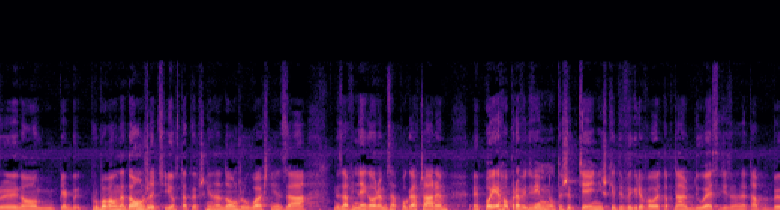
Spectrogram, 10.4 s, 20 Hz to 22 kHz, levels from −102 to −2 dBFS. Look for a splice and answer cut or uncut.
uncut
